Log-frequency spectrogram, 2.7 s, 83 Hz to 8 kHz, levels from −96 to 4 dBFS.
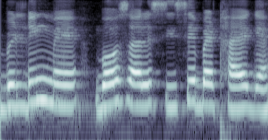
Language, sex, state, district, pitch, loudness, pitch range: Hindi, female, Jharkhand, Palamu, 255 Hz, -12 LUFS, 245-265 Hz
